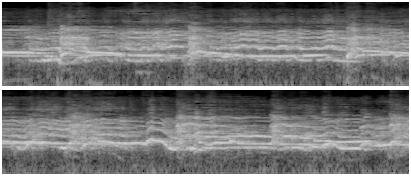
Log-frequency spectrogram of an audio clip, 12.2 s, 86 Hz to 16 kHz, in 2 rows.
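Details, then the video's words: A group of about four or five New Guinea singing dogs inside a home, recorded by a wild dog foundation, 29 March 2017, singing in overlapping constant howls: sustained wavering tones that slide and break, new voices joining every two or three seconds. "finally this is what these dogs sound like the new guinea singing dogs"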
